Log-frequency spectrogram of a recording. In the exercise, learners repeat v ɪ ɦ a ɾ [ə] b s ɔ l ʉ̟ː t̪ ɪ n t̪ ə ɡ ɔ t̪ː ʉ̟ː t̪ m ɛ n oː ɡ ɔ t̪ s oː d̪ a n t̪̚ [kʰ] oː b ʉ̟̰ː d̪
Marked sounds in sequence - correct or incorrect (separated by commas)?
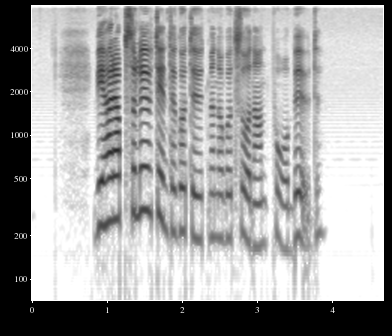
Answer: incorrect, incorrect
